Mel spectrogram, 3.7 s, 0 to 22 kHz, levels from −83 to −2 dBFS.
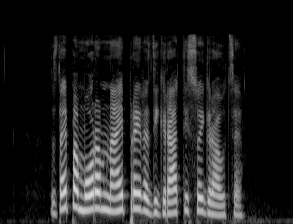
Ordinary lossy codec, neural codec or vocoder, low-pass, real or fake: none; none; none; real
